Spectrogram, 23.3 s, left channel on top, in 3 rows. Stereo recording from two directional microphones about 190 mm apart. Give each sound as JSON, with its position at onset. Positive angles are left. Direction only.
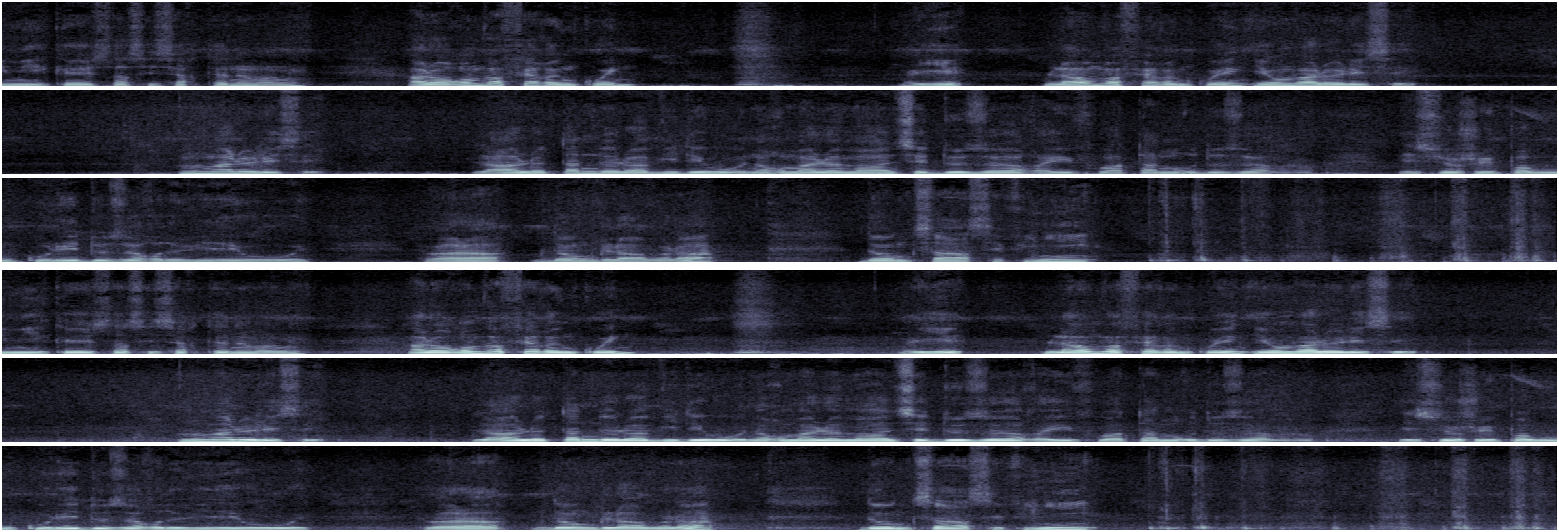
{"t": 0.1, "sound": "a man's voice", "side_deg": 40}
{"t": 5.2, "sound": "speech", "side_deg": 45}
{"t": 8.8, "sound": "a man's voice", "side_deg": 40}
